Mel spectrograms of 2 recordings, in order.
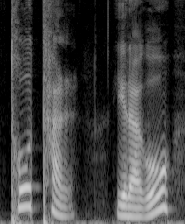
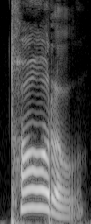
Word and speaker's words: total: 이때 total이라는 단어는 합계, 총액, 발음에 유의하실 점은 total이라고 발음하지 않고요. total, 중간 부분에 있는 t는 트 발음이 아니라 부드럽게 트가 아닌 르, 그래서 total이 아니라 total이라고 발음하시면 좋겠습니다.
